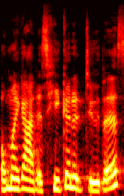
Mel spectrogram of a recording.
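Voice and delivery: put-on ecstatic, excited disbelief. Retelling watching Ryan lead the race: imitating past excited disbelief. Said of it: "we were ecstatic when Ryan was leading".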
